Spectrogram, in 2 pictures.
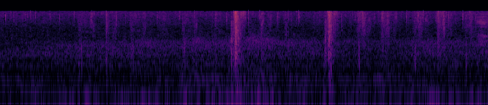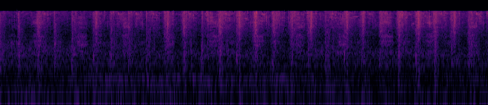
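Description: Footsteps crunch steadily on grass and gravel.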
